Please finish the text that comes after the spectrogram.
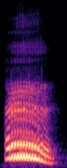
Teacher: R derken dilim Ağzımın içinde hafif titremeli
